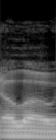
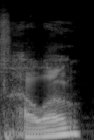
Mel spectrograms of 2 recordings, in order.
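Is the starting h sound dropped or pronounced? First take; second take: dropped; pronounced. First: The word starts without an h sound. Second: The word starts with an h sound. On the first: "they'd say hello" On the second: "instead of hello"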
